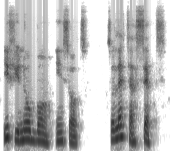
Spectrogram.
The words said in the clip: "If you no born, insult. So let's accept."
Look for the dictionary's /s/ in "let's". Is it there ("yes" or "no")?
no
